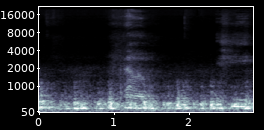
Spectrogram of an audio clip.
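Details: Rapid, rhythmic whooshing pulses of a fetal heartbeat at 140 beats per minute on a monitor, at 33 weeks of pregnancy during preterm labour, with the mother on IV antibiotics and steroids.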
